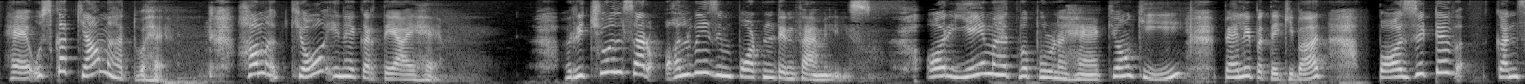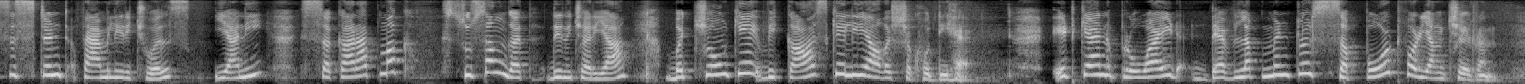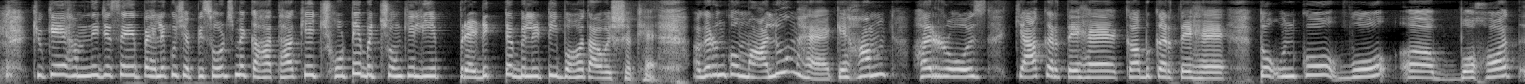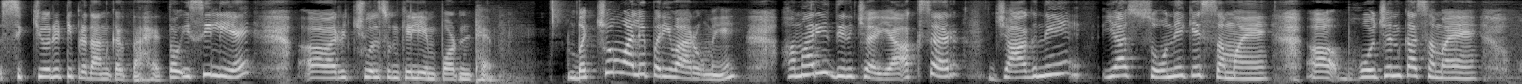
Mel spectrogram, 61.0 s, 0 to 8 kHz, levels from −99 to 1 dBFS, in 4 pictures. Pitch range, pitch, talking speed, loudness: 230-315 Hz, 270 Hz, 110 wpm, -20 LUFS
